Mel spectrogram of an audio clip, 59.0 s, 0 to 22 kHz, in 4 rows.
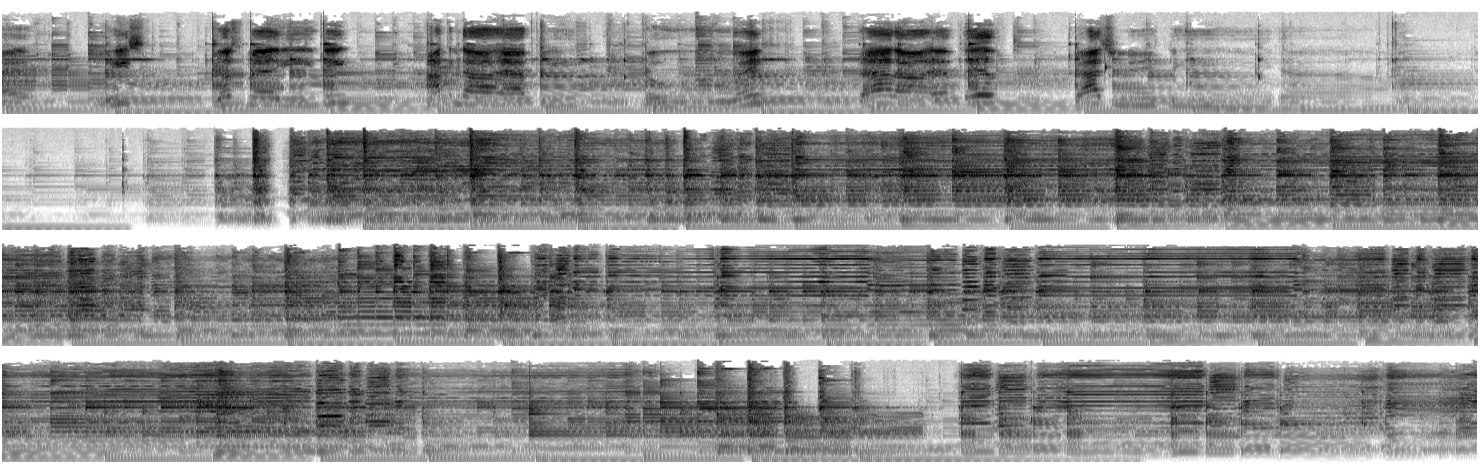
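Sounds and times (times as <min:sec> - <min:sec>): bass notes: 0:00.0 - 0:16.2, 0:16.8 - 0:59.0
harmonica playing: 0:00.0 - 0:59.0
strummed guitar: 0:00.0 - 0:59.0.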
